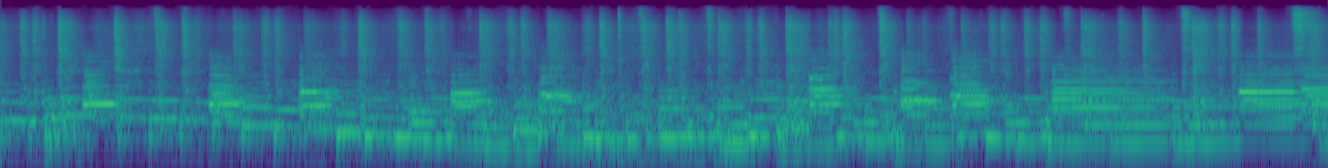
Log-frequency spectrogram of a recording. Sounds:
Piano, Musical instrument, Music, Drum kit, Drum, Jazz, Bowed string instrument, Double bass

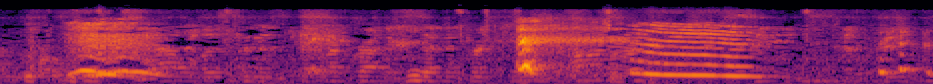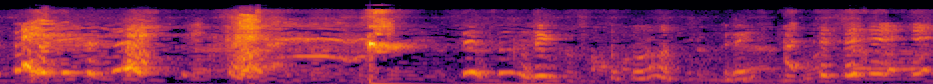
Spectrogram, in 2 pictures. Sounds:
Speech, Laughter

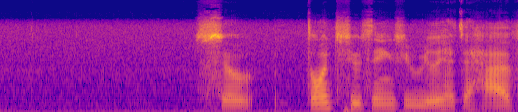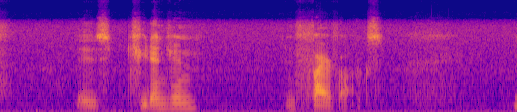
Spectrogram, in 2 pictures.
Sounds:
Speech

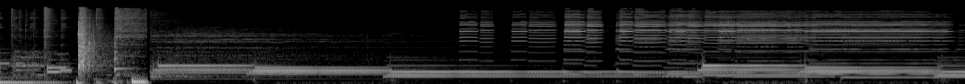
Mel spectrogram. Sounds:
Music

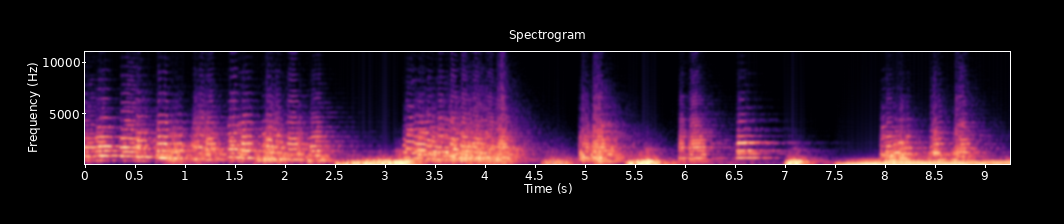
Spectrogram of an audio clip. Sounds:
Music, Trombone, Musical instrument, Brass instrument, Trumpet, playing trombone

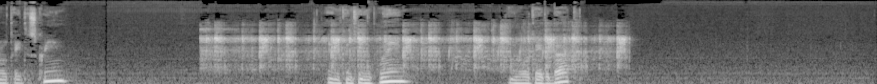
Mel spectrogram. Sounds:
Speech, Music, inside a small room

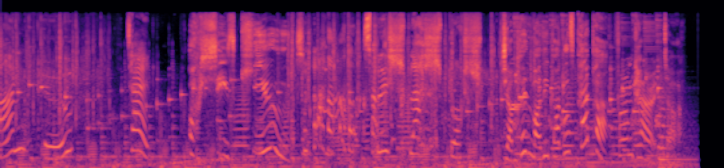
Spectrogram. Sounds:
Music, Speech

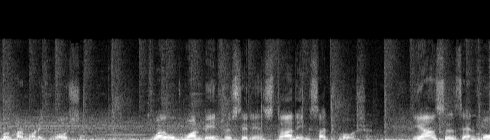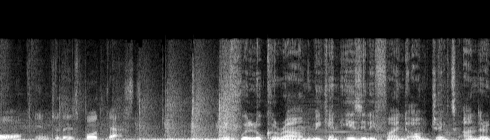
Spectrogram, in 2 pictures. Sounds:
Speech, Music

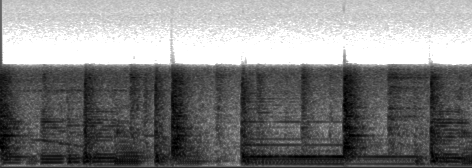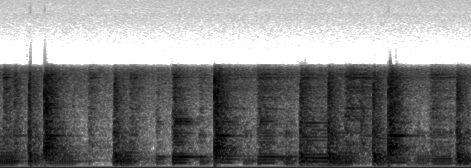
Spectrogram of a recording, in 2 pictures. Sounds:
Music, Drum, Musical instrument, Drum kit

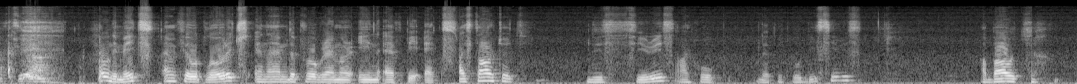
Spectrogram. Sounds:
Speech

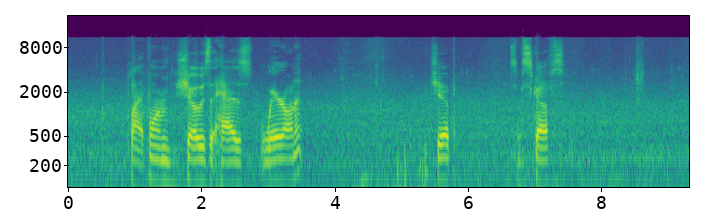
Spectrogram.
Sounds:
Walk, Speech

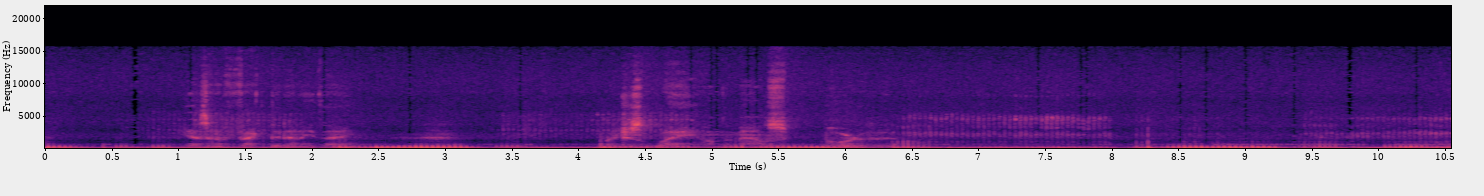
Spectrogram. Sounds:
cat purring

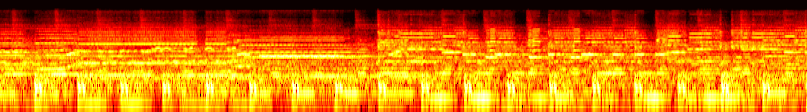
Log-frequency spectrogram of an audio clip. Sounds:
Organ, Hammond organ

